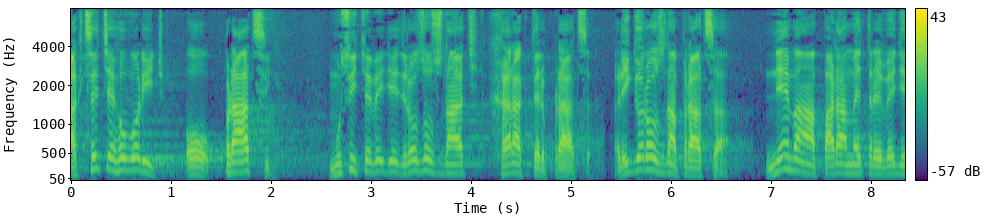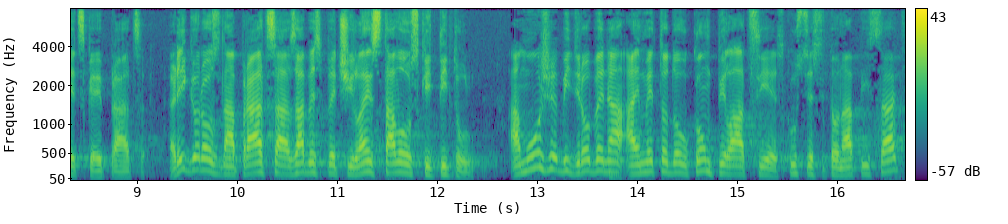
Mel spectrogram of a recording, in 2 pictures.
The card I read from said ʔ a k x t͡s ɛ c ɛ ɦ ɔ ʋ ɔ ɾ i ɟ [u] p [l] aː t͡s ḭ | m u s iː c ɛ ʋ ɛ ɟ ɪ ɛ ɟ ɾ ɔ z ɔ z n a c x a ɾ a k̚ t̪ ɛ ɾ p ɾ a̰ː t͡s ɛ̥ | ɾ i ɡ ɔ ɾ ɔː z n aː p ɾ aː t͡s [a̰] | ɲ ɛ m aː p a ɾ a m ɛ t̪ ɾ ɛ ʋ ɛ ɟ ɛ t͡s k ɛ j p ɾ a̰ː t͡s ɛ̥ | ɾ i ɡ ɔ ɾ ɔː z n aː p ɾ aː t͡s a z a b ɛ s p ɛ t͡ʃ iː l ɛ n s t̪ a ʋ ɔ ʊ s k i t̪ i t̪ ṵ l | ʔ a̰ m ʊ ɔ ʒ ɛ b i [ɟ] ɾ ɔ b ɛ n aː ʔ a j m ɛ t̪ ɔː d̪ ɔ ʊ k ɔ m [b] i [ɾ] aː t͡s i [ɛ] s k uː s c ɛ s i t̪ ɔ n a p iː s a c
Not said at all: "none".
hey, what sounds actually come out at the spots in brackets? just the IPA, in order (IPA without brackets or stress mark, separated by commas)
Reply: ɔ, ɾ, a̰, ɟ, p, l, ɛ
